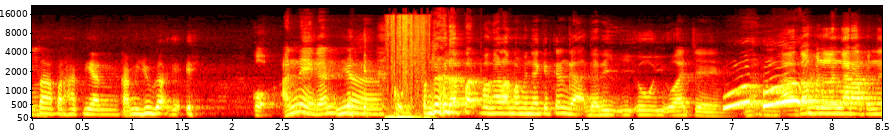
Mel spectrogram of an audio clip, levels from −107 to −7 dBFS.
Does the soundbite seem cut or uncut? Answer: cut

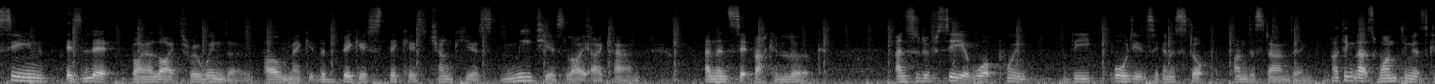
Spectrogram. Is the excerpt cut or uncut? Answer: cut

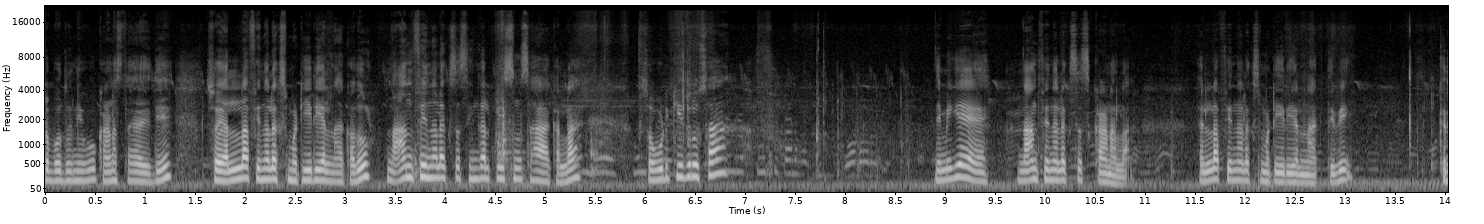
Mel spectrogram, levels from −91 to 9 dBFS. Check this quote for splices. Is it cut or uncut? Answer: uncut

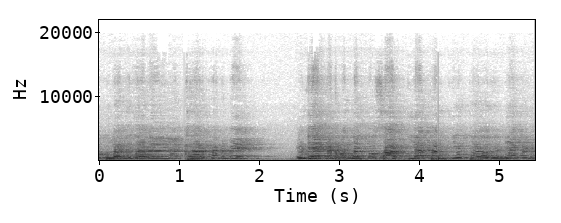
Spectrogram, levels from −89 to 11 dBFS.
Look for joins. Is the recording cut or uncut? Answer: cut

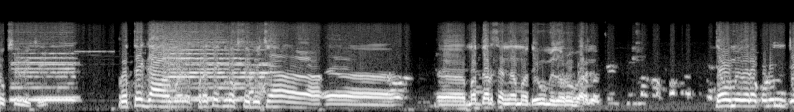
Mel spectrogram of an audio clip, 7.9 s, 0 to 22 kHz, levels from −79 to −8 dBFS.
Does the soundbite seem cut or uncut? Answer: uncut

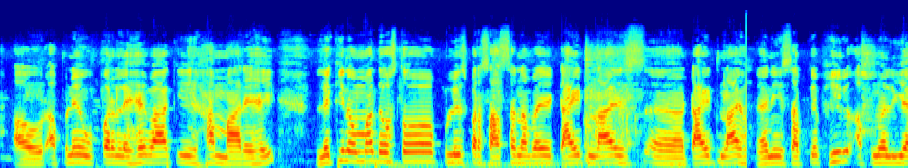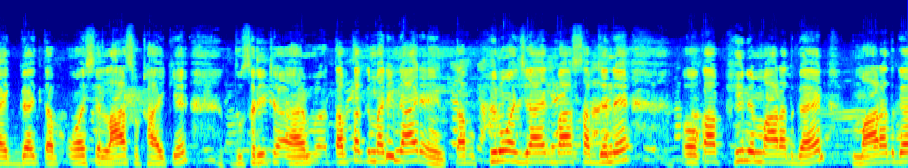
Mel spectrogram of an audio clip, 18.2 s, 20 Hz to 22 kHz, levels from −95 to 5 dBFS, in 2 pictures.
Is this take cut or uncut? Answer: cut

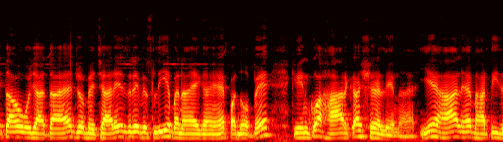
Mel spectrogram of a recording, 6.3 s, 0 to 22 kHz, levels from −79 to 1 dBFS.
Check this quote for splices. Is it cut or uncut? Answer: cut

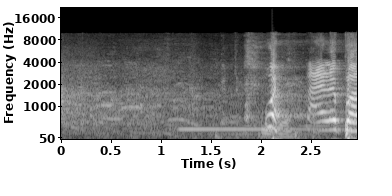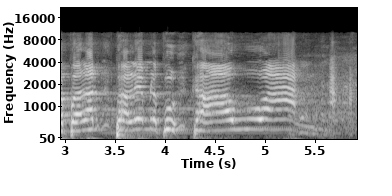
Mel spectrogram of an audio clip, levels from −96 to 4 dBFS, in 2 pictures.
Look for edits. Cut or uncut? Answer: uncut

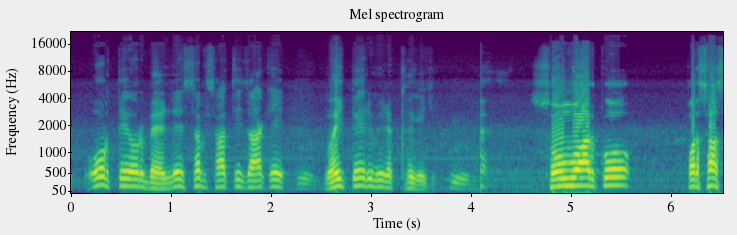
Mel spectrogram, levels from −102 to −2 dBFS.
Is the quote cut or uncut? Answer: cut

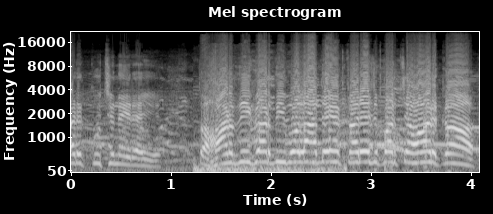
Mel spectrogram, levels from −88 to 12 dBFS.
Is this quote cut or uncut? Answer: cut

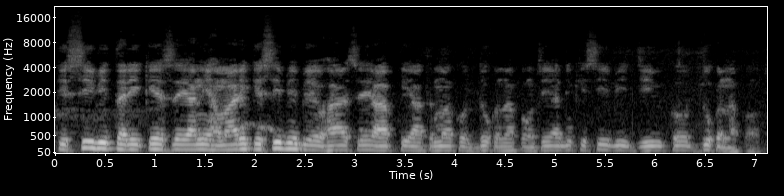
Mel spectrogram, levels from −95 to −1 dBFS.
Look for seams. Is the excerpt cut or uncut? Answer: uncut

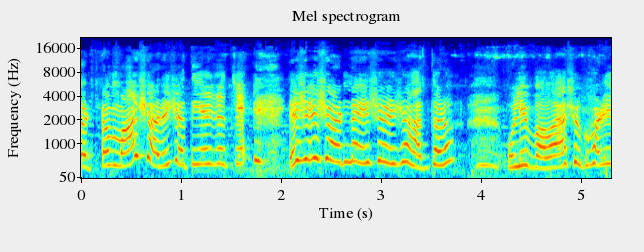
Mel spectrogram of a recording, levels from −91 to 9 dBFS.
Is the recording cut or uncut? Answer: uncut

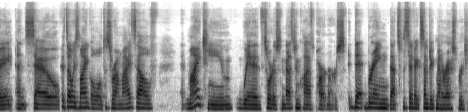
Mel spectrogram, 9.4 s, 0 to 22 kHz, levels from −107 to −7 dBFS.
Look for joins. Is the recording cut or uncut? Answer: cut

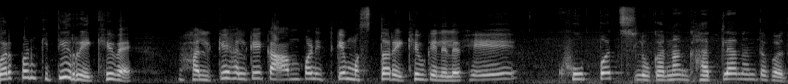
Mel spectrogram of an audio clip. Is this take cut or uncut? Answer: uncut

